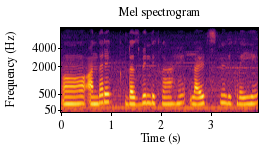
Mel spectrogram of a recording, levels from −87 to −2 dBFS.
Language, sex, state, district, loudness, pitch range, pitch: Hindi, female, Madhya Pradesh, Dhar, -17 LUFS, 200-220 Hz, 205 Hz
